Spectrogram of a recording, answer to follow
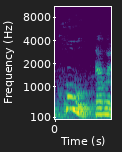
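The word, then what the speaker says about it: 降: 자, 음독으로 읽어줄 땐 코우라고 읽어주시면 되고요.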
